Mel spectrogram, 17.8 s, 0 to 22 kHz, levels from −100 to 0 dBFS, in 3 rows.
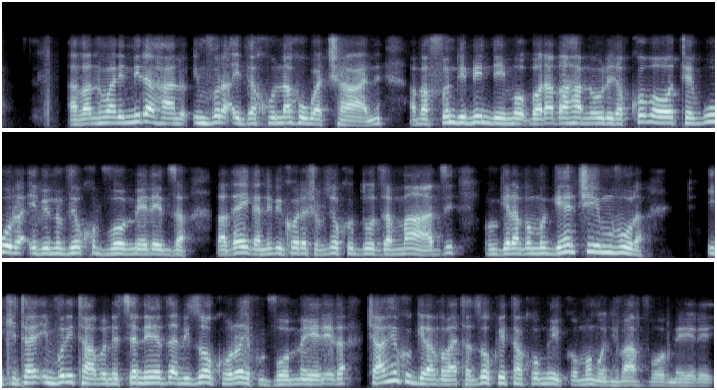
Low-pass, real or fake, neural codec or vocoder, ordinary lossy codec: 7.2 kHz; fake; codec, 16 kHz, 0.8 kbps, ZipCodec; Opus, 32 kbps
